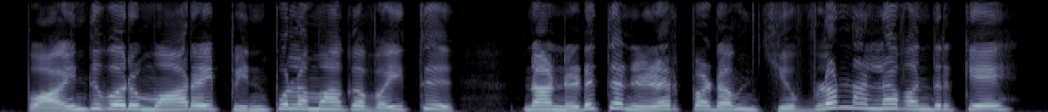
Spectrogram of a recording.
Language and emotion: Tamil, happy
